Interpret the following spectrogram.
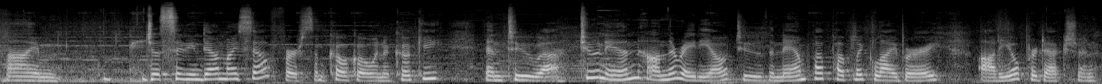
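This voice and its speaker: A woman plays a fond older Mrs. Claus in an audio drama. She talks slowly in a medium-pitched voice, gentle and amused, like a homey wife. Light music plays behind her. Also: close to an everyday voice. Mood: fond, cheerful. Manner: gentle, chuckling, unhurried.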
